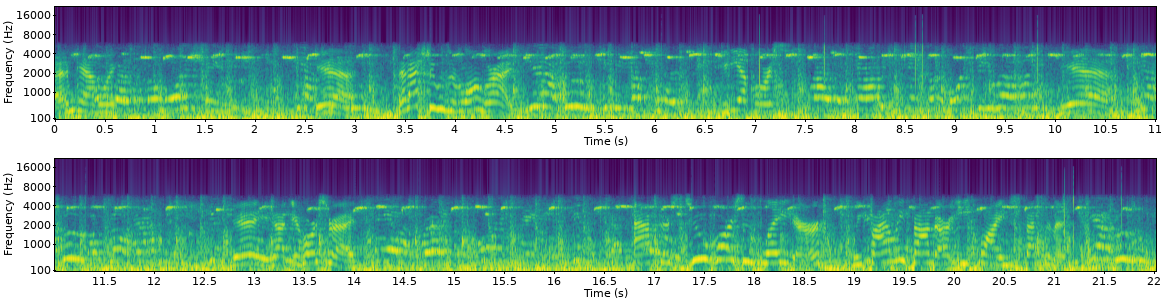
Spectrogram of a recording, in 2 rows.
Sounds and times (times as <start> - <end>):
Speech: 0.0 - 22.0.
